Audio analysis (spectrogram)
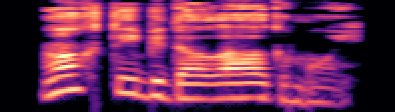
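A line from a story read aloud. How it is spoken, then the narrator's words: Tender low rumble. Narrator (Russian): ласково прогудел он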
